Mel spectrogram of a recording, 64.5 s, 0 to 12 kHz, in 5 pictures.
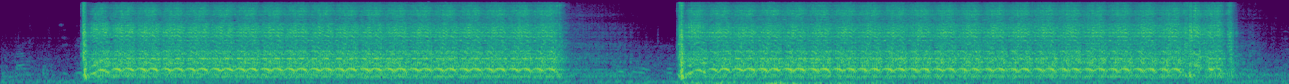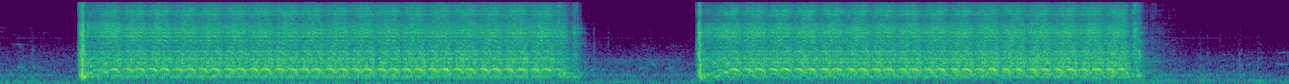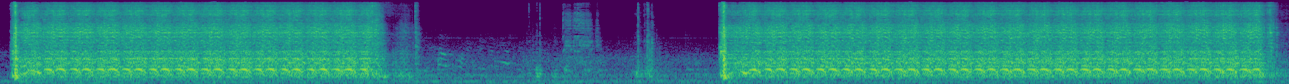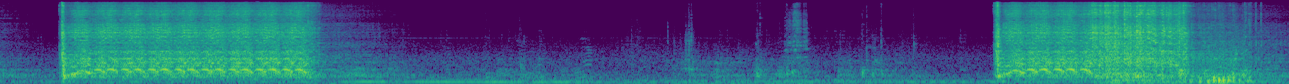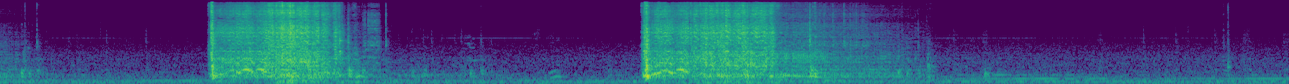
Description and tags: My collegue try to start his old russian car Moskvich-412.
Recorded: 2012-10-25.
car, USSR, 412, vehicle, Moskvich, city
